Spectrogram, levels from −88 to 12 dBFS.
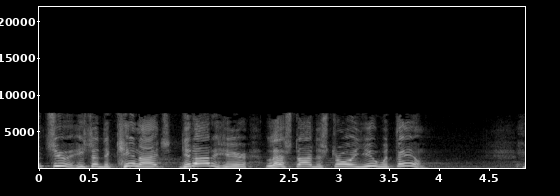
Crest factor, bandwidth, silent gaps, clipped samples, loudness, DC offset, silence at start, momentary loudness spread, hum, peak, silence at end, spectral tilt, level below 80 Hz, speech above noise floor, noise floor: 18 dB; 7.8 kHz; none; under 0.1%; -23 LUFS; under 0.1%; 0 s; 6 LU; none; -6 dBFS; 0 s; -5.5 dB/octave; -68 dBFS; 36 dB; -58 dBFS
